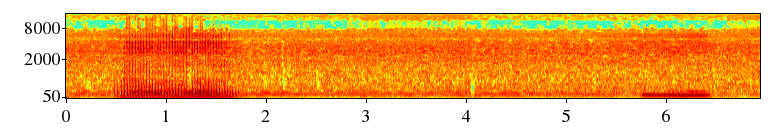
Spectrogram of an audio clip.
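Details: A low rumbling snore at about one second, then quiet room hum and a second, softer snore near the end: snoring.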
